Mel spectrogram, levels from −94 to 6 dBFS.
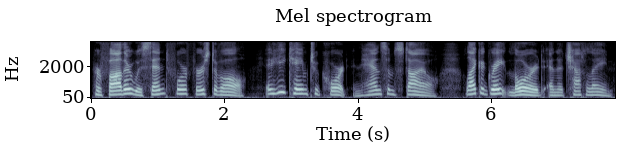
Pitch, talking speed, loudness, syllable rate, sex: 195 Hz, 175 wpm, -18 LUFS, 4.1 syllables/s, female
